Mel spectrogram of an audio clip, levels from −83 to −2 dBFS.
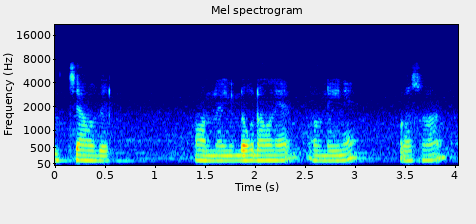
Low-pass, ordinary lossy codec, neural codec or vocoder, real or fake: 7.2 kHz; none; codec, 24 kHz, 0.9 kbps, WavTokenizer, medium speech release version 2; fake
